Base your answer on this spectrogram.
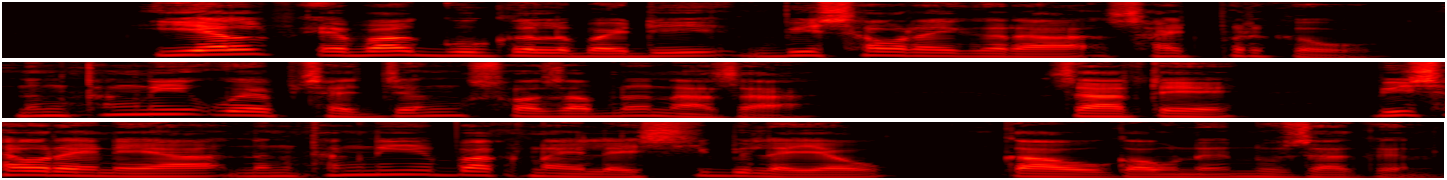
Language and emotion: Bodo, neutral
